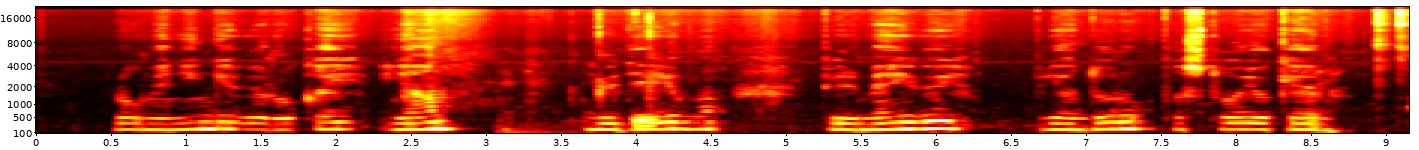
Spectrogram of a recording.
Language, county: Lithuanian, Telšiai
